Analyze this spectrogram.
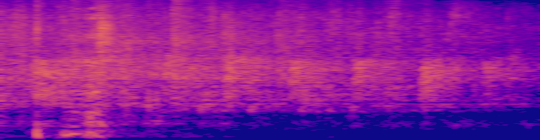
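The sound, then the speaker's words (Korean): A church audience at Yangjeong Church applauds steadily for its teachers during a teacher dedication service, a dense wash of many hands clapping at once that holds at a moderate level and fades slightly toward the end, with a brief low voice near the start. “우리 교사분들을 위해서 우리 뜨거운 우리 격려의 박수를 한번 하겠습니다.”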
